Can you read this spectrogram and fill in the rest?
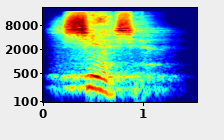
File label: Female BloodElf Thanks; ▶谢谢。 ▶Thank you.; 虚空之影瓦莉拉; 感谢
